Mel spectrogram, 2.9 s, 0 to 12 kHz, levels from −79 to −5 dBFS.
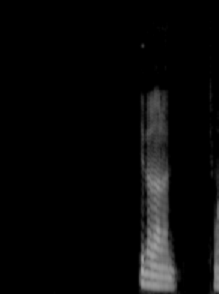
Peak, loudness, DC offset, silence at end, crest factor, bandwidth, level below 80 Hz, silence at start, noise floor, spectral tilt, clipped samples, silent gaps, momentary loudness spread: -20 dBFS; -35 LUFS; under 0.1%; 0 s; 20 dB; 9.8 kHz; -78 dBFS; 1.85 s; -85 dBFS; -7.5 dB/octave; under 0.1%; none; 18 LU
